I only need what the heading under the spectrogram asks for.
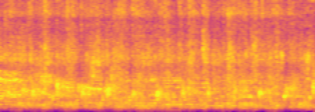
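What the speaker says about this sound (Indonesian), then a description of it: "tepuk tangan buat semuanya" Audience applause after a classroom clapping chant, a dense steady patter of many hands sustained loud throughout with faint voices mixed in.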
